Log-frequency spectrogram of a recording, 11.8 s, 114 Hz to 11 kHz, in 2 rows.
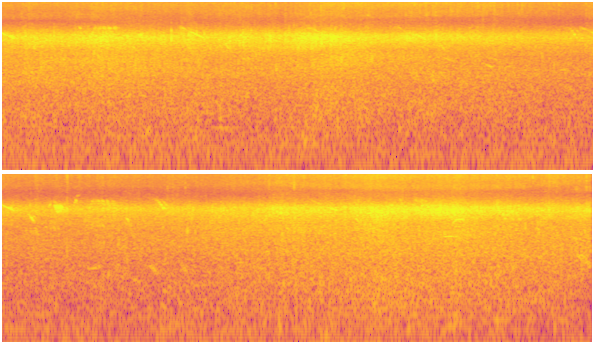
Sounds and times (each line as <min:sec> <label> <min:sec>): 0:01.0 waves 0:11.8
